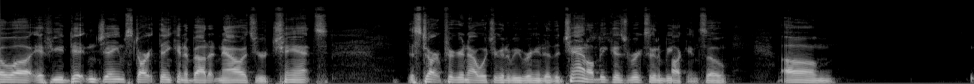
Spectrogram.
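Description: A speech recording with damaged data in a compressed stream at 6.71 s: a brief glitch where the decoder misreads corrupted frames and loses sync before locking onto the next valid header. A spectrogram shows a thin broadband vertical streak, and the waveform shows an abrupt discontinuity.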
